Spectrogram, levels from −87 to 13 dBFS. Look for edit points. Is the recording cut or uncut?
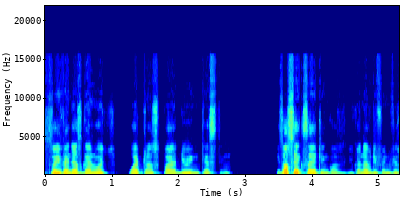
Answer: uncut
